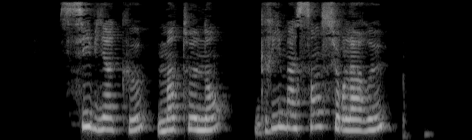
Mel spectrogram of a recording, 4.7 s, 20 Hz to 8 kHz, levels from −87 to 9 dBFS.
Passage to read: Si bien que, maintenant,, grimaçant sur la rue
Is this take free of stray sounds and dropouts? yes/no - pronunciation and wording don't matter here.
yes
